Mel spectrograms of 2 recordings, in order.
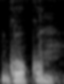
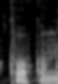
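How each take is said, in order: First: The word begins with a voiced G sound. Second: The word begins with a voiceless K sound. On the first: This is how some communities say it. "They sound more G-ish" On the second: This is how most places say it. "those both sort of sound like K-ish"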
